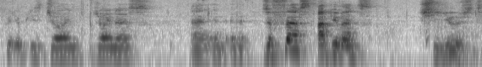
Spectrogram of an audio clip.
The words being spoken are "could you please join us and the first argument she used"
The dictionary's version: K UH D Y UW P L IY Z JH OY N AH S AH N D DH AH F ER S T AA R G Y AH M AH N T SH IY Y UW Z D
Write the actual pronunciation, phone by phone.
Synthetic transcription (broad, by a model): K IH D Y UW P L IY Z JH OY N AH S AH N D DH AH F ER S T AA R G Y AH M AH N T SH IY Y UW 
